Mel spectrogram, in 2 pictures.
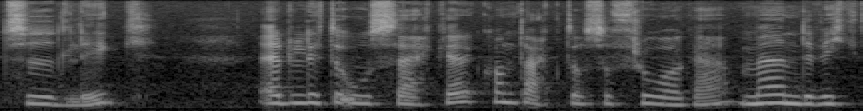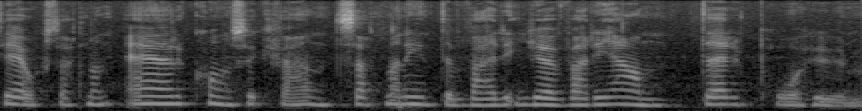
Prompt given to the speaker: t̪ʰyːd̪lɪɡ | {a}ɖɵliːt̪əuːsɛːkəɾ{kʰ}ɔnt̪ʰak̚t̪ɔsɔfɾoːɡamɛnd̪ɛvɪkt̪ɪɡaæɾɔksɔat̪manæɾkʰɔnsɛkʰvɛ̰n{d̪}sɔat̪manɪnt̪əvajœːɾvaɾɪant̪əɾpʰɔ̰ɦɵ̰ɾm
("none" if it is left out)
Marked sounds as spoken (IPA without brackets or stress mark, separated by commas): æ, kʰ, t̪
